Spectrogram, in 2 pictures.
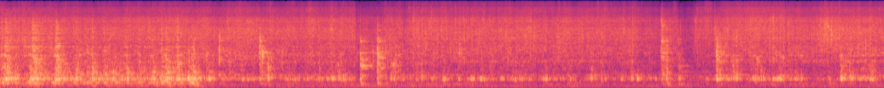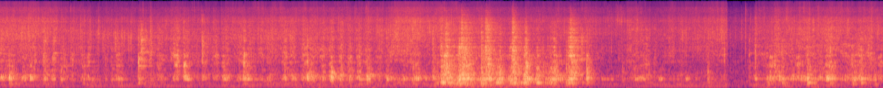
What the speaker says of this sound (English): Turn the heat down to medium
